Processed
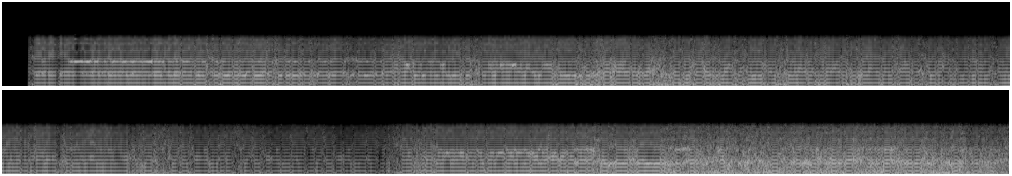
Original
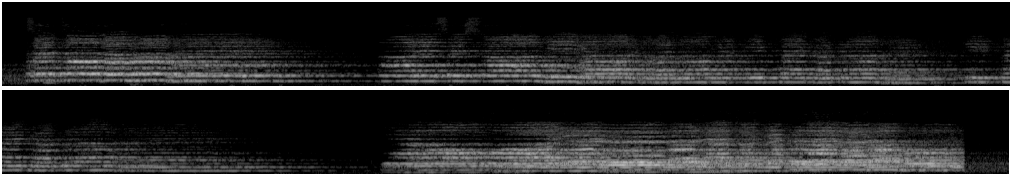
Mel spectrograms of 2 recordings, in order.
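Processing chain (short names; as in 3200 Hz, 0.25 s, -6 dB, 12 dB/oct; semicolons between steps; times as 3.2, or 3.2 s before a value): high shelf 2600 Hz -7 dB; in parallel at -1 dB: compressor 10:1, threshold -36 dBFS, peak gain reduction 18.5 dB; on the sum: hard clip -22 dBFS, distortion -13 dB; bit-crush 5-bit; on a send: echo with dull and thin repeats by turns 0.357 s, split 1200 Hz, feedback 90%, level -3.5 dB; on the sum: monotone LPC vocoder at 8 kHz 170 Hz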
